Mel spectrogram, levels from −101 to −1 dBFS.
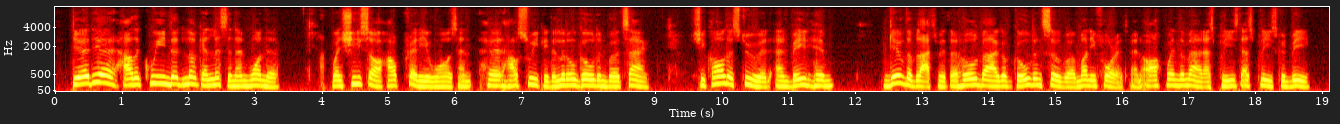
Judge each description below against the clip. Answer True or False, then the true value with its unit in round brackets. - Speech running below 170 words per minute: False (180 wpm)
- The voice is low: False (155 Hz)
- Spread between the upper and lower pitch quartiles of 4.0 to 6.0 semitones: False (3.3 semitones)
